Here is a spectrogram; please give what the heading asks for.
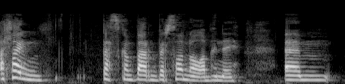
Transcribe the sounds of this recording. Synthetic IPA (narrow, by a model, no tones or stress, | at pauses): aɬawn | d̥askanbarmbɛrsɔnɔlˠamhənɨəːm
